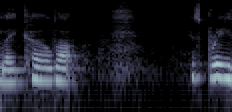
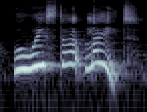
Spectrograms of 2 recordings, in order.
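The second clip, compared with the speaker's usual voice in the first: put-on high, loud, eager child asking; Petey begs his sister about bedtime, high child voice; little boy voice; 14 semitones higher, 10 dB louder than usual. Little brother Petey asks.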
